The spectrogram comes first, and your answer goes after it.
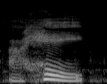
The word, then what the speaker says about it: rei: When the R is at the beginning of a word, then it's pronounced as like the very similar to the H sound in English, like hospital.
